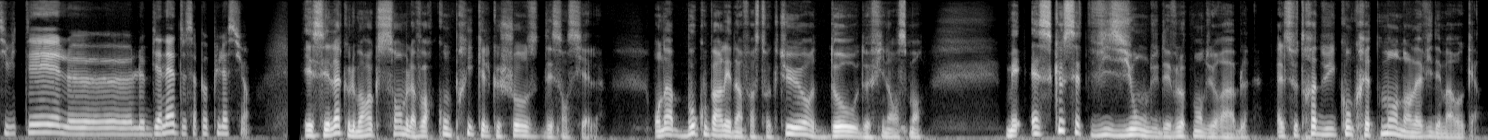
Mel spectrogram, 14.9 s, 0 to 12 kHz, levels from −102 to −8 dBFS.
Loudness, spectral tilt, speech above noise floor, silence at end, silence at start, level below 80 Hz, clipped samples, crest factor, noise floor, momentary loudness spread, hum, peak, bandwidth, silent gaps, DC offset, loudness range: -25 LUFS; -5.5 dB/octave; 31 dB; 0.1 s; 0 s; -44 dBFS; under 0.1%; 18 dB; -56 dBFS; 11 LU; none; -8 dBFS; 12 kHz; 2.88-2.99 s; under 0.1%; 3 LU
